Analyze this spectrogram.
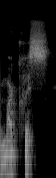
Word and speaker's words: Marquis: So almost immediately, Charles II takes the throne and he martyrs the man who enthroned him as king, the Marquis, or Marquis, as they pronounced it, of Argyle, the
